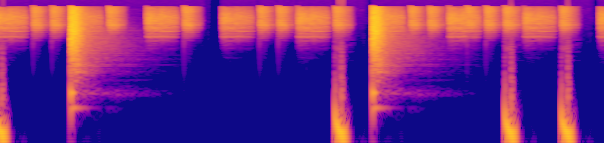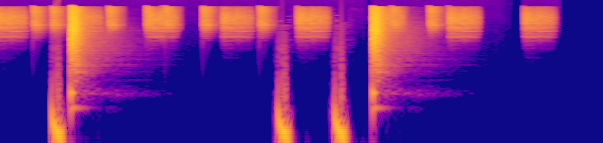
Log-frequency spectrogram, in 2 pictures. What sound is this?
Taken from a our On road Bruce project, made to go along with a slap base line. Mixed nicely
